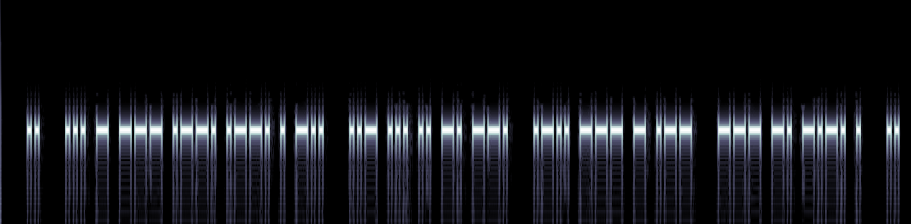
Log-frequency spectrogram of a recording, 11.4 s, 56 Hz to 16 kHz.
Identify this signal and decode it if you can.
Morse code, heard as a keyed tone, about 25 wpm, 600 Hz. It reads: I STOPPED USING LOTW ONCE I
